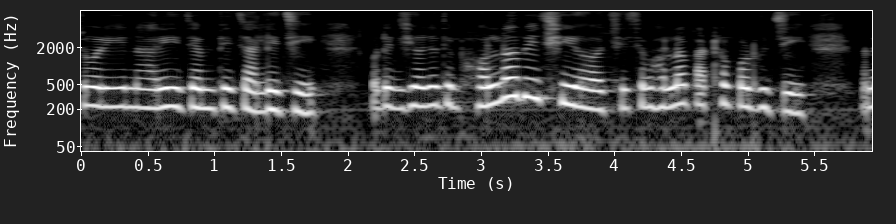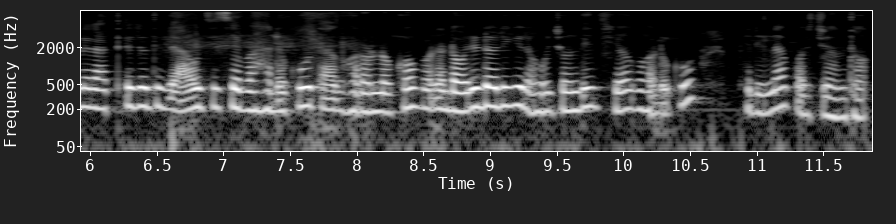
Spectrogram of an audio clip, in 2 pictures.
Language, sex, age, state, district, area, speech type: Odia, female, 45-60, Odisha, Puri, urban, spontaneous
